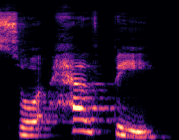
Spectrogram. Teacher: Now, with a U, a lot of people say helpu, helpu, something like that, but it's actually help-y, okay? So you're saying E at the end.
